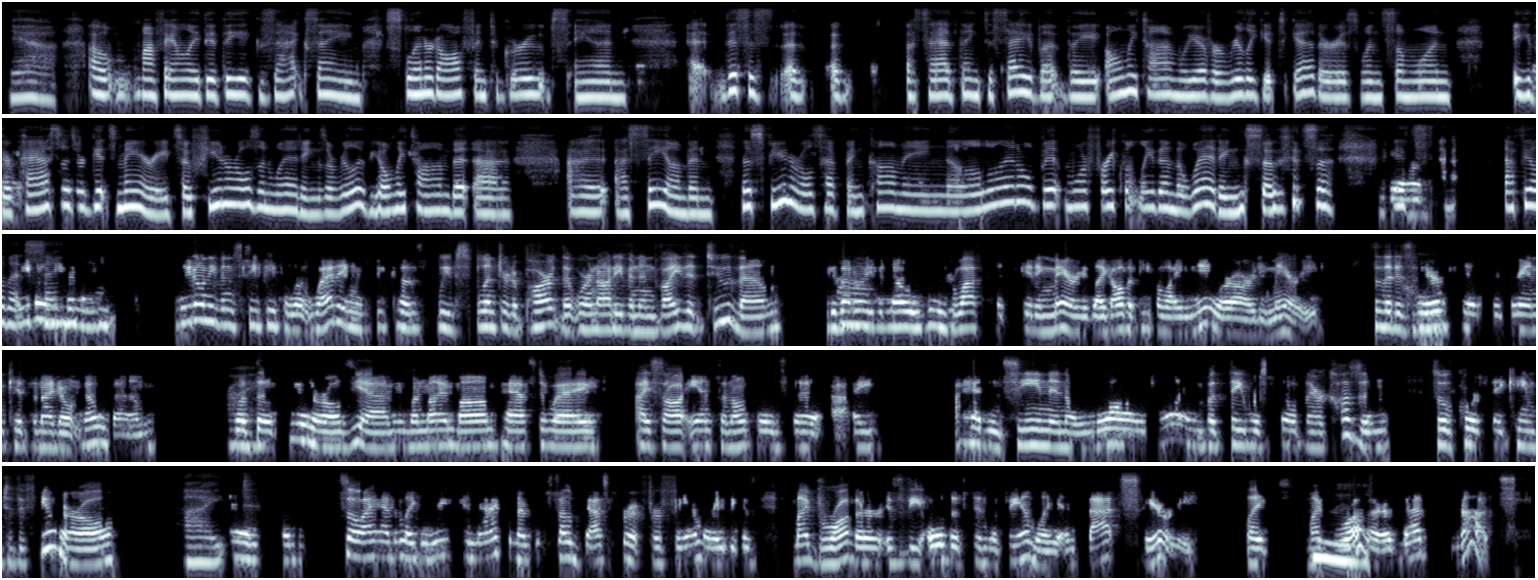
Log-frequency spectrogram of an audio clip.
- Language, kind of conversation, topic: English, unstructured, What is a childhood memory that always makes you smile?
- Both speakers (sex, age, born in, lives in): female, 45-49, United States, United States; female, 55-59, United States, United States
- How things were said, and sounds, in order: other background noise; background speech; tapping; distorted speech; laughing while speaking: "it's a"; static; unintelligible speech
